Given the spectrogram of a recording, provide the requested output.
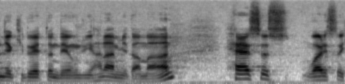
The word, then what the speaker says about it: Jesus: So his name, his first name is pronounced Jesus, but it's Jesus, and then his last name is Palomo, which means is Spanish for dove.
